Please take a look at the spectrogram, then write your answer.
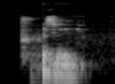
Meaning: A present (gift)
- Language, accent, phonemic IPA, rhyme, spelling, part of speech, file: English, Southern England, /ˈpɹɛzi/, -ɛzi, pressie, noun, LL-Q1860 (eng)-pressie.wav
